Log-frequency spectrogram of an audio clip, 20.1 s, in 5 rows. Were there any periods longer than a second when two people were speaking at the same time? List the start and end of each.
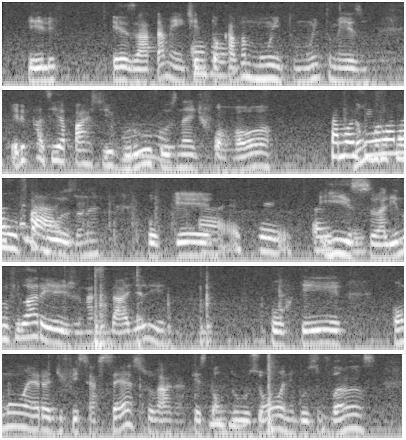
7.5-8.8

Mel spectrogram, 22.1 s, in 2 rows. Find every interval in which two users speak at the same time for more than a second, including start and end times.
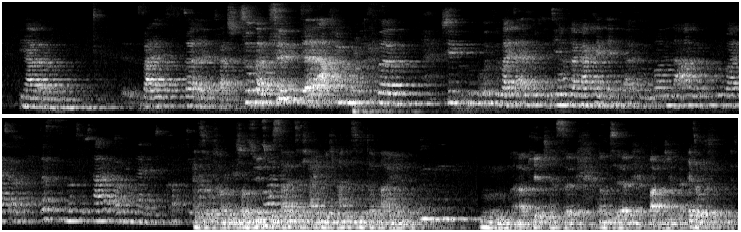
13.9-15.3

